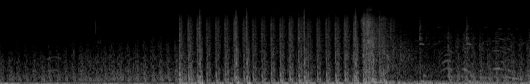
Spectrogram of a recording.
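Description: Rapid automatic gunfire from the Hades weapon in a ranked Call of Duty-style shooter match bursts out in a dense, steady volley of shots after a quieter stretch, then fades to game ambience.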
